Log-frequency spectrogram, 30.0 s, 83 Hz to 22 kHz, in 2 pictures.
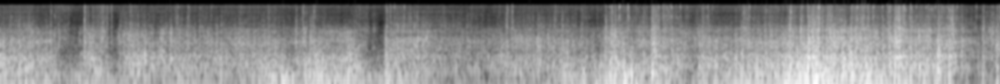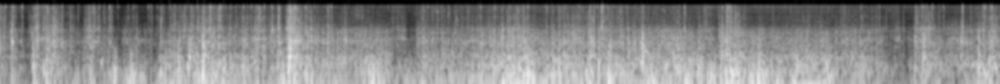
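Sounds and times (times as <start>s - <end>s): bike rattling: 0.0s - 30.0s
bike tyres crunching over stones: 0.0s - 30.0s.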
